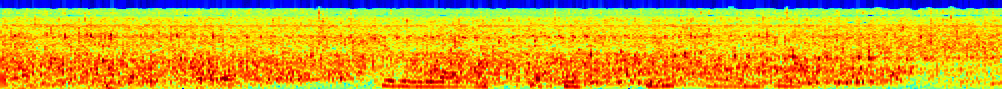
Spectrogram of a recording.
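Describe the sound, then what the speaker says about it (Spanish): Water from a natural spring on a ranch flows steadily as a continuous trickling, streaming wash, with a voice talking briefly over it partway through. "Miren, aquí está un manantial o un nacimiento que le llaman."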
